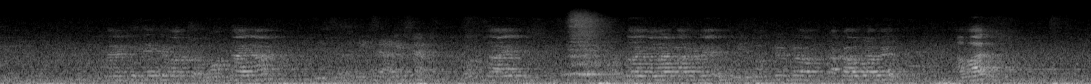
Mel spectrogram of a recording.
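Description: A man speaks calmly, slightly muffled, in a room with some echo.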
